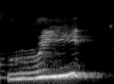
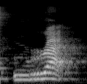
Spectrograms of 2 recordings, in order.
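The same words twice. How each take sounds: First: "read" said like REED; long ee in "read", posed as a question; present-tense pronunciation. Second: "read" said like RED; short e in "read", as in red; past-tense pronunciation. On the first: Teacher testing the class on pronunciation, "read" as reed with rising question. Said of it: "how do you pronounce this word". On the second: Teacher giving the class the answer, "read" pronounced as red. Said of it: "we pronounce it as read". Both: Shown as a demonstration.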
